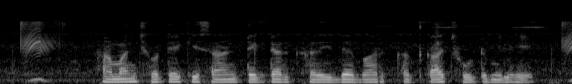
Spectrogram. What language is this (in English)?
Chhattisgarhi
